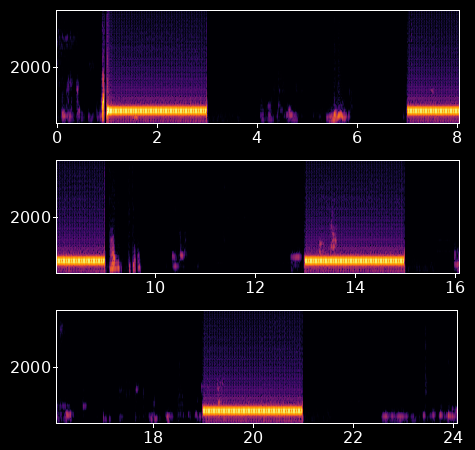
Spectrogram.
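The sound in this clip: A telephone line tone plays while a call is being transferred: four steady, mid-pitched beeps, each about two seconds long, repeating at even intervals with quiet gaps between them.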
